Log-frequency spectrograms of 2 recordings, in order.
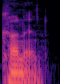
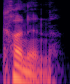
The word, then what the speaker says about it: Kunin: And they traded that to San Jose for Luke Kunin. I think that's how you say his name, Kunin, not Kunin.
